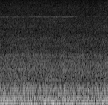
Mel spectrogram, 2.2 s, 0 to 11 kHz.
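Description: Steady riding noise from a Ducati Multistrada V2S cruising at about 60 in sixth gear: wind rush mixed with the drone of its 937 cc V-twin, loud and unbroken.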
